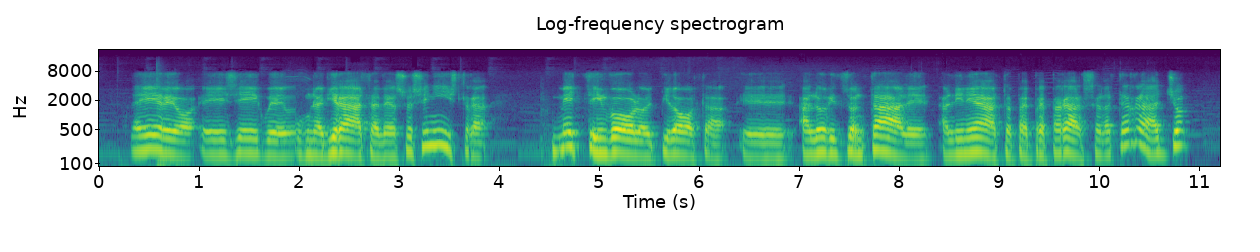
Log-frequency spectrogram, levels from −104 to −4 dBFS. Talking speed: 90 wpm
